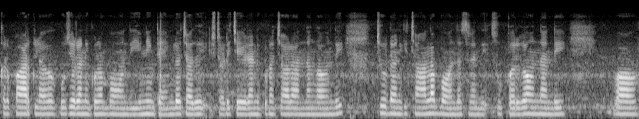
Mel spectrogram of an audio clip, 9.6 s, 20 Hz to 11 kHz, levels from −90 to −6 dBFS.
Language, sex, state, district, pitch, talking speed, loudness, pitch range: Telugu, female, Andhra Pradesh, Srikakulam, 170 Hz, 155 wpm, -21 LUFS, 165-175 Hz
